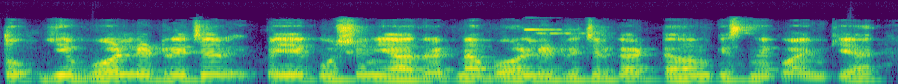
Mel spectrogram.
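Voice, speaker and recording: Male exam tutor, slightly high flat delivery, dull lo-fi recording with faint hiss. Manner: repeats key terms slowly, spells words out letter by letter. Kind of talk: explaining exam answers to students. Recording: dull lo-fi sound with faint noise.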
